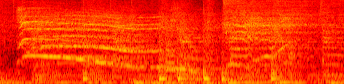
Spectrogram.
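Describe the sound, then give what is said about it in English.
A sustained, raw vocal scream from a rock song recording, recorded in a single day in LA, slowly slides downward in pitch, sung over loud, dense rock music with heavy drums and distorted guitars, all at full volume for a couple of seconds. “Even the scream.”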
